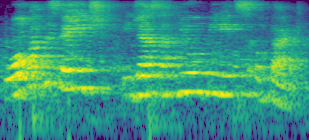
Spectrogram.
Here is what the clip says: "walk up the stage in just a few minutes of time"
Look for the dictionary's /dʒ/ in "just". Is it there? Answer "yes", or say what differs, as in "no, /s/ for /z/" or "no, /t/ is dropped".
yes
